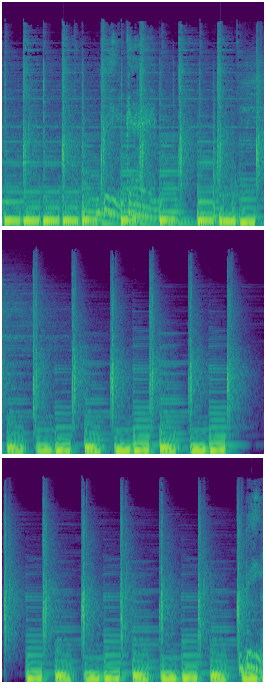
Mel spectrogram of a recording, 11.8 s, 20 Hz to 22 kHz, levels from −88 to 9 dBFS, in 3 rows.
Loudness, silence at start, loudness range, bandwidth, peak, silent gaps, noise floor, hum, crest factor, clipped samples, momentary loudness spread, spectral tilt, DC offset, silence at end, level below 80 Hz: -14 LUFS; 0 s; 2 LU; 16 kHz; 0 dBFS; none; -35 dBFS; none; 12 dB; under 0.1%; 5 LU; -5.5 dB/octave; under 0.1%; 0 s; -14 dBFS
